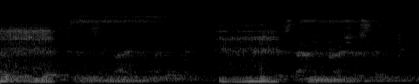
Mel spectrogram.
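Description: Rough, rattling snore sounds from a sleeping dog, in roughly two-second breaths, over noisy background.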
